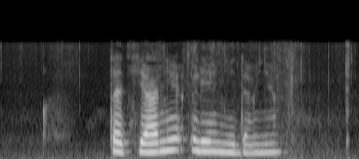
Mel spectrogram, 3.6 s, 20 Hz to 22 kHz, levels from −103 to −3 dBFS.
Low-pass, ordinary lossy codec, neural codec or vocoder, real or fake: 7.2 kHz; MP3, 64 kbps; codec, 16 kHz, 8 kbps, FunCodec, trained on LibriTTS, 25 frames a second; fake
